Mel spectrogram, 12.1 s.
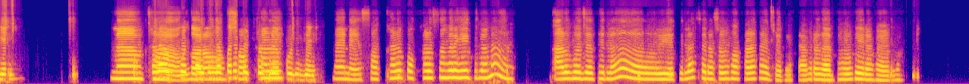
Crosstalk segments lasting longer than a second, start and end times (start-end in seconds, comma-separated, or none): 1.9-4.0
